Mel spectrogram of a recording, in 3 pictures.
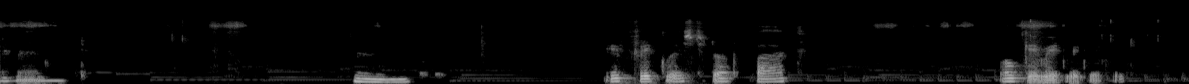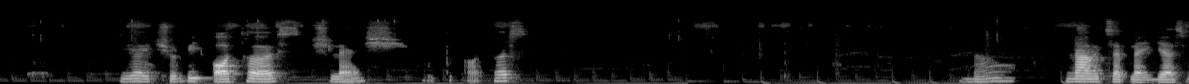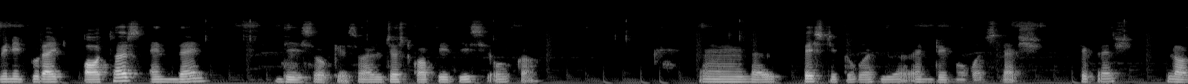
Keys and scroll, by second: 19.5 ctrl+v, 19.9 ctrl+s, 28.7 ctrl+c, 31.4 ctrl+v, 32.4 BackSpace, 32.7 ctrl+s.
